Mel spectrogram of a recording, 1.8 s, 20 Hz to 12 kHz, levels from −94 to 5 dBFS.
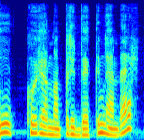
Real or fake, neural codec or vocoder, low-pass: fake; codec, 44.1 kHz, 1.7 kbps, Pupu-Codec; 10.8 kHz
